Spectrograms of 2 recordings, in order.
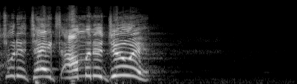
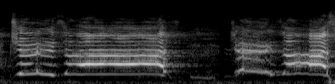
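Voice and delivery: high, desperate cry of the name; reliving a cry, high and pleading; 9 semitones higher, 6 dB quieter, slower than usual. Retold or imitated. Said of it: "And I'm crying out".

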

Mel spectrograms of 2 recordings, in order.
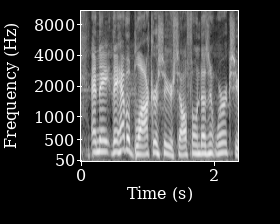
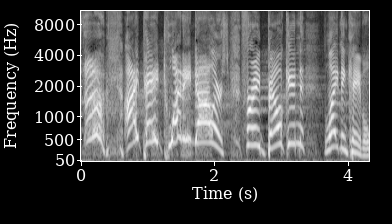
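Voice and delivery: mock outrage; 10 semitones higher, slower than usual. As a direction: spit out the price like it hurts. Outraged at airport prices.

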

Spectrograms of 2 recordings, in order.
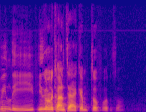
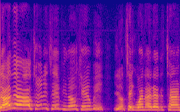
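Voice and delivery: imitating his wife; 12 semitones higher than usual. Wife pleading with the surgeon.

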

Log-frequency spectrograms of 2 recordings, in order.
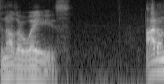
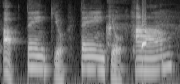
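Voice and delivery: raised, bad Mexican accent; poor fake Mexican accent; 6 semitones higher, 3 dB louder, much slower than usual. Storyteller imitates friend thanking the server, poor fake Mexican accent. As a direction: thank someone in a badly faked Mexican accent. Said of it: "poor fake Mexican accent".

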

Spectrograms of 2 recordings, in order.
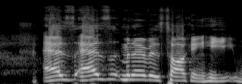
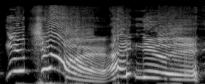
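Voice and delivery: put-on excited little girl; 10 semitones higher, slower than usual. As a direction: shriek it like a child who caught him. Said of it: "Minerva's like".

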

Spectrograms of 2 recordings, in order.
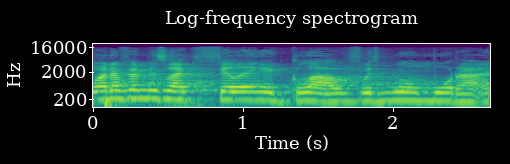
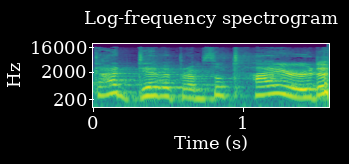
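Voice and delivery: higher, louder laughing gripe; lightly voiced tired cook, laughing; mock exhausted complaint; 7 semitones higher, 5 dB louder than usual. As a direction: ham up being worn out. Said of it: "He's like".

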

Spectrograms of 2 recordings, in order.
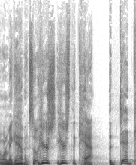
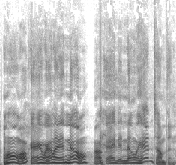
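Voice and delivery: put-on high, quavering little-old-lady voice, much higher; 10 semitones higher than usual. Mimicking a colleague as a flustered old lady, high and quavering. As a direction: play a flustered old lady who didn't know. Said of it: "Old lady".

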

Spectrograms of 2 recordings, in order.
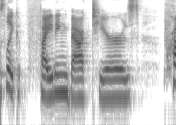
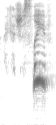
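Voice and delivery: hushed whispered confession; 7 semitones higher, 18 dB quieter, faster than usual. Retold or imitated. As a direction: whisper it as if tempted to escape. Retelling urge to flee the line.

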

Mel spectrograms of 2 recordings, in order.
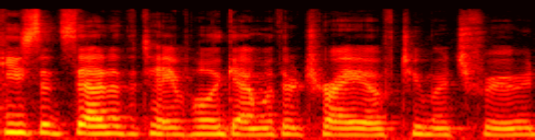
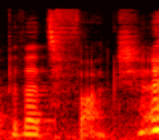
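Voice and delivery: whispered aside; 13 dB quieter than usual. Real, not acted. Muttered aside about sororities.

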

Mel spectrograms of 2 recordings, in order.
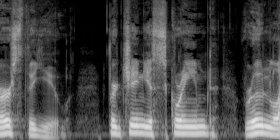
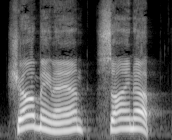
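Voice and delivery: higher, louder daring challenge; a hint of a friendly dare to the teller; challenging; 8 semitones higher, 5 dB louder than usual. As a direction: dare him to prove it. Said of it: "Rune challenged".

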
